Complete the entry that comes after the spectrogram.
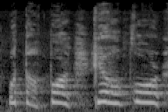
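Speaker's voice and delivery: put-on yelling officer ordering kids down; cops yelling. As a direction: snap it out like an angry officer. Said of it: "the cops are still yelling at us".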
